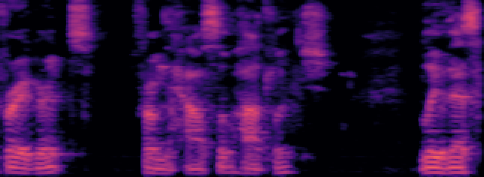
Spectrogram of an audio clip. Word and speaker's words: Khadlaj: I I know a lot of people say caut because the k but in Arabic that kh uh is that it's a little weird. The k is a little silent.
